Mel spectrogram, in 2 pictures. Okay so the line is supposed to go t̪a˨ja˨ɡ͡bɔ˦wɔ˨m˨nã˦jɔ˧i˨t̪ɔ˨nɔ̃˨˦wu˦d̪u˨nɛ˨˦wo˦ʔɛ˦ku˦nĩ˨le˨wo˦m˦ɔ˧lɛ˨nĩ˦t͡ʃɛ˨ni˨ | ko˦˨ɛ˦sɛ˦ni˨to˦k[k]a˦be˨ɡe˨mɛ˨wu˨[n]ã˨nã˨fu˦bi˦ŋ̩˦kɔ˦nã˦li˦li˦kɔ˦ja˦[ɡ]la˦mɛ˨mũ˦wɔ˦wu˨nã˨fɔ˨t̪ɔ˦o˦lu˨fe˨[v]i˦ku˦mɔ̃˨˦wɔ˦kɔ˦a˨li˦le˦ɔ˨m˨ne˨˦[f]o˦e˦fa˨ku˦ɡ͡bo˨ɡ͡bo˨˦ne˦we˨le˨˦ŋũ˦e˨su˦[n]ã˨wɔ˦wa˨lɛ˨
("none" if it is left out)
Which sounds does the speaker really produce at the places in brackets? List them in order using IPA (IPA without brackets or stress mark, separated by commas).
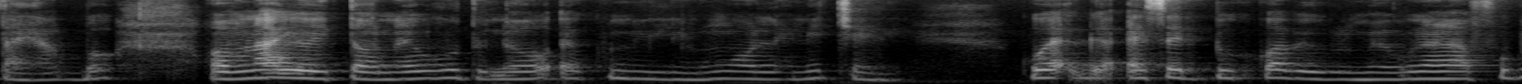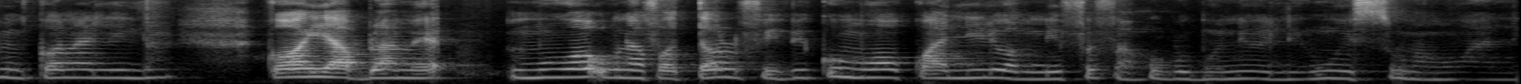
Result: k, n, b, b, f, m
